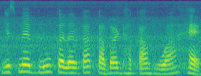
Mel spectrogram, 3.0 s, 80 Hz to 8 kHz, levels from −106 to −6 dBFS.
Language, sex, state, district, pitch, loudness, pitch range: Hindi, female, Madhya Pradesh, Katni, 210 Hz, -17 LUFS, 190-225 Hz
